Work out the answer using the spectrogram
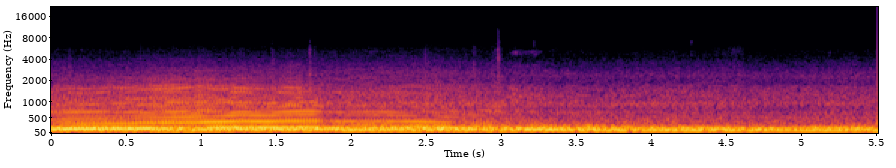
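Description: The MK8 Golf GTI Clubsport's 2.0-litre turbocharged four-cylinder engine, heard from inside the cabin, rises in pitch under acceleration for about a second and a half, then eases off. Steady engine and tyre rumble carries on underneath.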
